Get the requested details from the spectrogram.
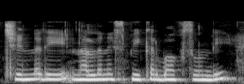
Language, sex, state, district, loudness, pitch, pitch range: Telugu, female, Telangana, Hyderabad, -11 LUFS, 230 Hz, 225-235 Hz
